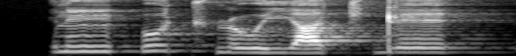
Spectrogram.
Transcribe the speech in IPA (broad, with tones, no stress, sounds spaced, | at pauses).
ɾ ĩ˦ ʔ u˦ t͡ʃ ɳ u˨ j a˨ t͡ʃ ɖ ɪ˧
